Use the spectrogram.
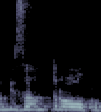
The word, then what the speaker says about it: misantropo: é uma palavra paroxítona misantropo palavra paroxítona interin PR paroxítona recorde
